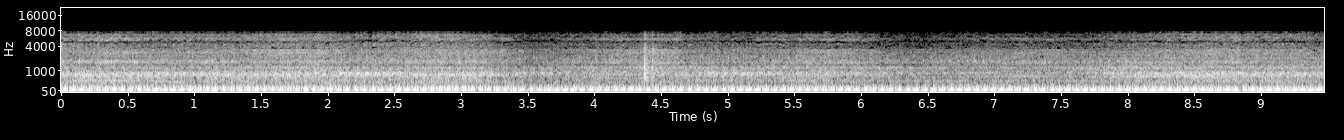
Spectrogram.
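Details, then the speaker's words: Wright Stander ZK mower after stripped/broken engine bolt repair and exhaust refastened: even steady low thrum at idle picking up cleanly when revved, no shake or rattle; normal idle and revving. "but yeah the engine doesn't shake at all when it starts up or revs up or anything like that so I think we got it all right"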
